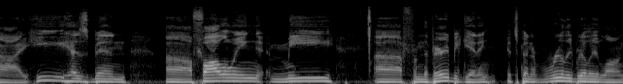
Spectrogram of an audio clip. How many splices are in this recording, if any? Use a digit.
0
